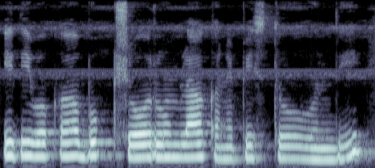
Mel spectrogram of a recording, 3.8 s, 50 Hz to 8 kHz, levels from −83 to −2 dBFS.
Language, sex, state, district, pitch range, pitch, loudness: Telugu, female, Karnataka, Bangalore, 175-200 Hz, 185 Hz, -16 LUFS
